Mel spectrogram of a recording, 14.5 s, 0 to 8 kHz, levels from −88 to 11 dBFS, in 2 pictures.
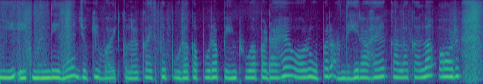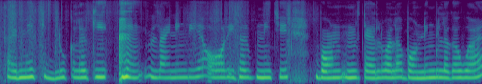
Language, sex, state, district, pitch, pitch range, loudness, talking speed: Hindi, female, Jharkhand, Jamtara, 245 Hz, 240-260 Hz, -22 LUFS, 185 wpm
